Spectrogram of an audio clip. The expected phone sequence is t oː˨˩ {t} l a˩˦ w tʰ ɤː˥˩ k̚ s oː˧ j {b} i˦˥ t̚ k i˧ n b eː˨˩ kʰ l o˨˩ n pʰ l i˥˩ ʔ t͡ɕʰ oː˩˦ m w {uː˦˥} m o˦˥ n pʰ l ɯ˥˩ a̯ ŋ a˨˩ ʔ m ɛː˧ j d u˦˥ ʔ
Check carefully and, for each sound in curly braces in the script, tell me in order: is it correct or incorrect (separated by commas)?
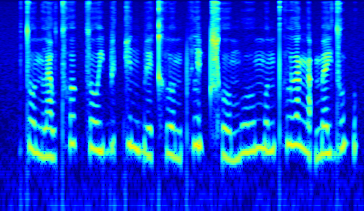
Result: incorrect, correct, correct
